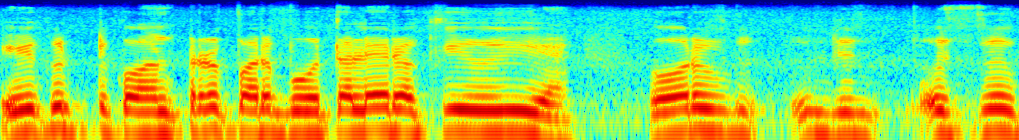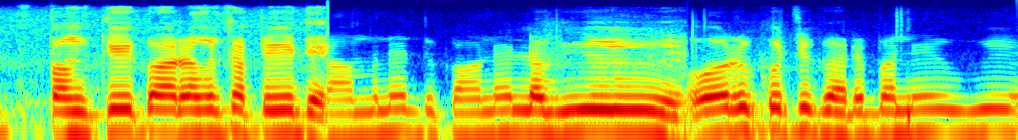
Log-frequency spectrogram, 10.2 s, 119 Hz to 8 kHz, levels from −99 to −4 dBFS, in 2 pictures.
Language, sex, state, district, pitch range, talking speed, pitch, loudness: Hindi, male, Uttar Pradesh, Ghazipur, 140-150 Hz, 155 wpm, 150 Hz, -18 LUFS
